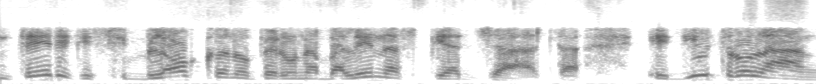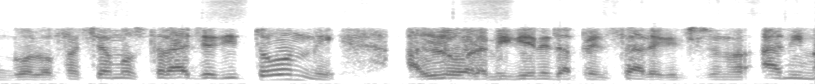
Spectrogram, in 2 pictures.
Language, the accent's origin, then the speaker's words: Italian; Liguria, Italy; io voglio dire che sono ligure, ma ci sono dei piatti liguri meravigliosi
